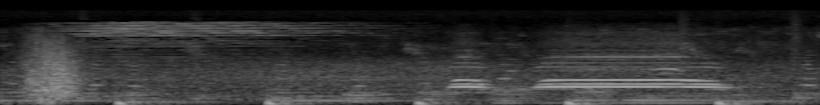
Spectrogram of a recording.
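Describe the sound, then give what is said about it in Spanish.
A train whistle blows in a short toot and then a longer sustained blast, over a low rhythmic rumble. “un tren”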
